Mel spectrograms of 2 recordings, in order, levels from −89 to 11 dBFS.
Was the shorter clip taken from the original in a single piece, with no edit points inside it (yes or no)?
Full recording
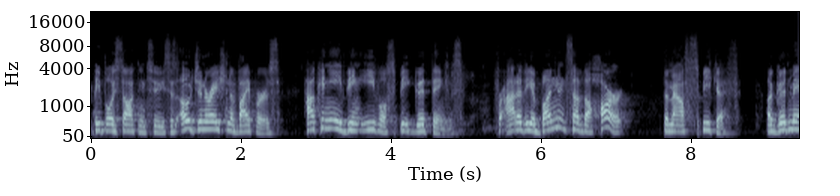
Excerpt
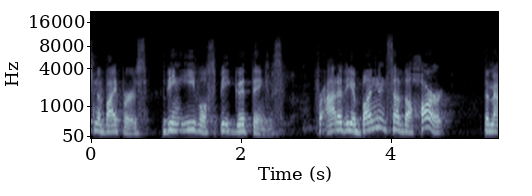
no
